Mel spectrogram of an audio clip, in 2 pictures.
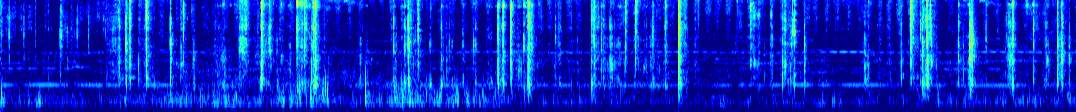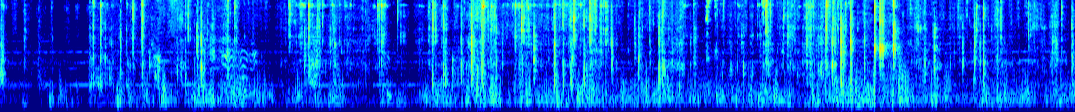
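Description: Paintbrush bristles scrubbing greasy metal car parts in a plastic basin of cleaning liquid, with frequent clinks and knocks as the metal parts are handled against each other and the basin. The scrubbing grows busier about halfway through.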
